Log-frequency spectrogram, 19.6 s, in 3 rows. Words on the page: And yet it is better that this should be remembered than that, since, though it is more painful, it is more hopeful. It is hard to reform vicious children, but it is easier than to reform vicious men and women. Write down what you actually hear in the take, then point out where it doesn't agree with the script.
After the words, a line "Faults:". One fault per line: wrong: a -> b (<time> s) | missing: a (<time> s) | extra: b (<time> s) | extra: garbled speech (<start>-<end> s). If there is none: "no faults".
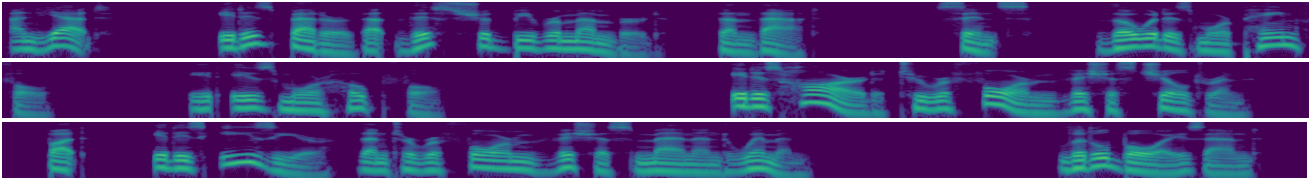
And yet it is better that this should be remembered than that, since, though it is more painful, it is more hopeful. It is hard to reform vicious children, but it is easier than to reform vicious men and women. Little boys and
Faults:
extra: Little boys and (18.3 s)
